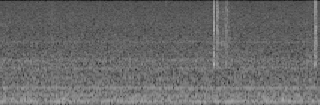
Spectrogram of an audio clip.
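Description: Quiet room tone: a steady low hum, with a couple of faint short clicks close together about three seconds in.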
